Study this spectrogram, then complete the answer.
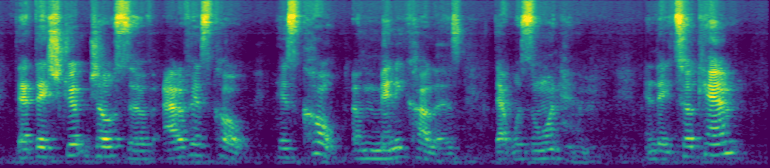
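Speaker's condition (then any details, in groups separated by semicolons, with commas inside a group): No condition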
